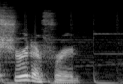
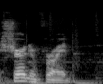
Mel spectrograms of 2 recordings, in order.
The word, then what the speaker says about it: Schadenfreude: What the hell is Schadenfreude? Sorry, that's not how you say it. Schadenfreude.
